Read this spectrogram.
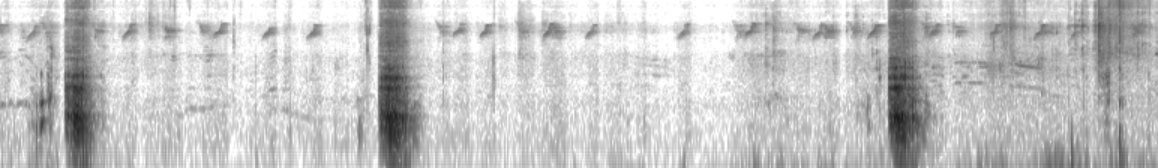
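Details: Village desi bull calling a friend to come home: three short, harsh, rough bursts about four seconds apart, each under half a second, with faint high chirping between them and a soft rustle near the end.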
